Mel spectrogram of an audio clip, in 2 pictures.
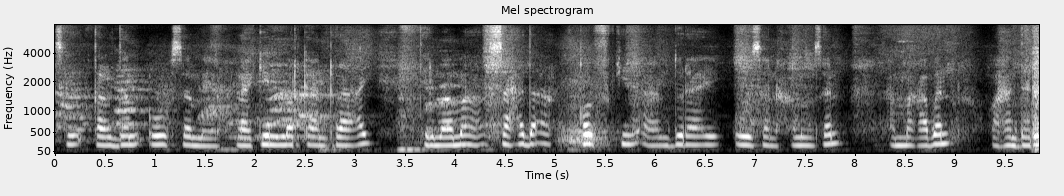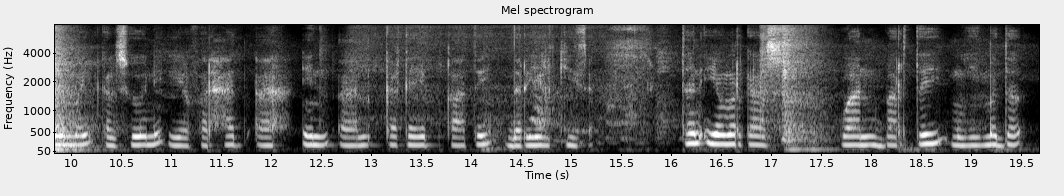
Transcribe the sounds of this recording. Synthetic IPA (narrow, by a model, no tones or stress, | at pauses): sɪqɑld̪ɐnuːsɐmɛːjɔlaːkʰɪnmɐrkʰaːnrɑːʕɛj | t̪ʰɪlmaːmɐɦɐsɑħd̪ɐʔɐqɔfkʰiːaːnd̪ʊɾaːhɛjuːsɐnħɑnuːnsɐnʔɐmɐʕɑβɐnwɑħɑːnd̪ɐɾɛːmɛjkʰɐlsɔːnɪʔijɔfɐrħɑd̪ɐhɪnaːnkʰɐqɛjbqɑːt̪ʰɛjd̪ɐrjɛːlkʰiːsɐ | t̪ʰɐnijɔmɐrkʰaːswɑːnbɐrt̪ʰɛjmʊɦɪmɐd̪ɐ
